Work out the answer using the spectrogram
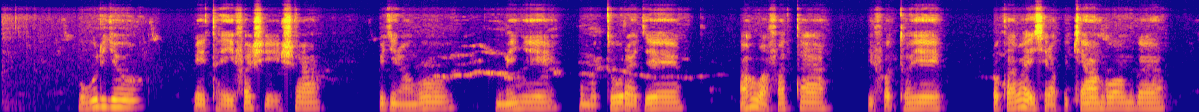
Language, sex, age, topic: Kinyarwanda, male, 18-24, government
